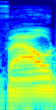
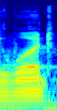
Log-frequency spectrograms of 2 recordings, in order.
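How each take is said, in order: First: The name begins with a V sound. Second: The name begins with a W sound. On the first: It is the original Dutch form. "which is the proper uh, Dutch pronunciation" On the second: It is the anglicised local form. "the anglicised New Zealand version seems to be Wood"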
